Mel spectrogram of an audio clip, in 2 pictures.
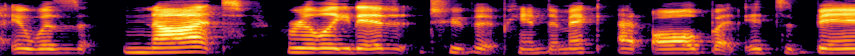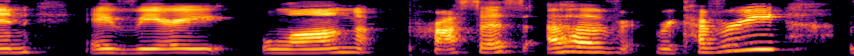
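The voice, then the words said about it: Voice still not completely normal. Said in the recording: “my voice wasn't completely normal, and it still is not completely normal”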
